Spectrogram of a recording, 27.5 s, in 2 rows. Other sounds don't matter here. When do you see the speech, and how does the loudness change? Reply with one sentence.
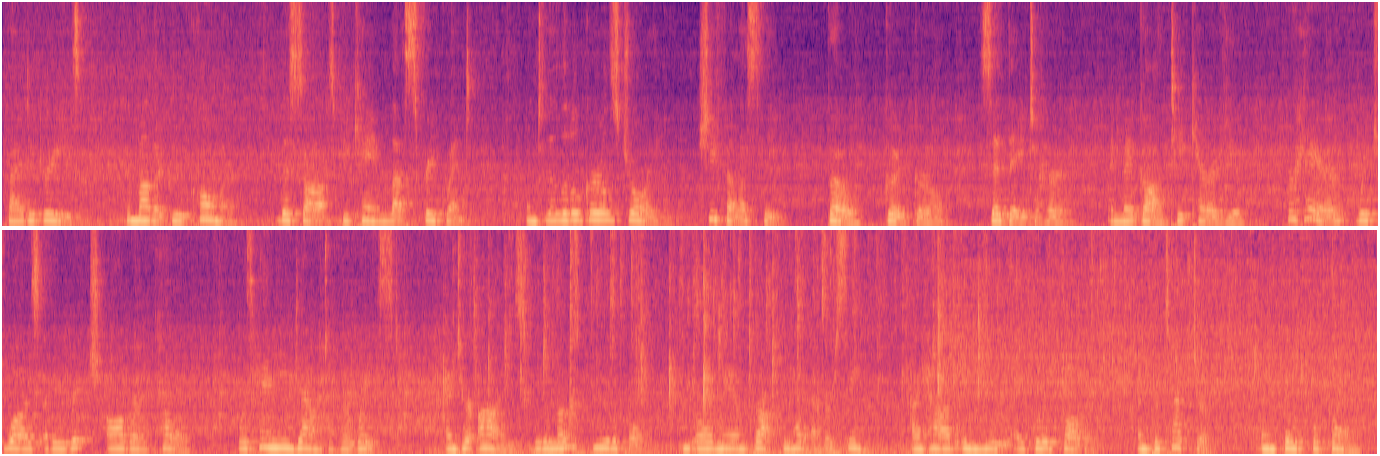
The speech can be heard from 0.0 to 27.4 s, at a steady volume.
